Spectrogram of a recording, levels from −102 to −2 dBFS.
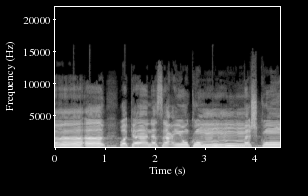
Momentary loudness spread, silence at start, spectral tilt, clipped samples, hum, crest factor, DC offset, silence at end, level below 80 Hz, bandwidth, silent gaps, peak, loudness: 6 LU; 0 s; -3.5 dB/octave; under 0.1%; none; 14 dB; under 0.1%; 0 s; -64 dBFS; 12 kHz; none; -4 dBFS; -19 LUFS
